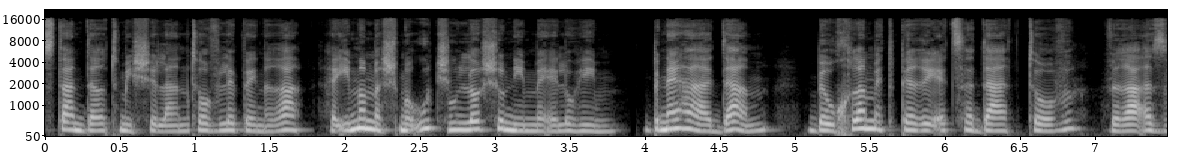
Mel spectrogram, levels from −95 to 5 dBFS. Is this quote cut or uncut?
cut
